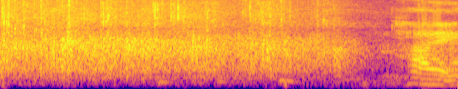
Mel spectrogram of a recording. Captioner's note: applause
